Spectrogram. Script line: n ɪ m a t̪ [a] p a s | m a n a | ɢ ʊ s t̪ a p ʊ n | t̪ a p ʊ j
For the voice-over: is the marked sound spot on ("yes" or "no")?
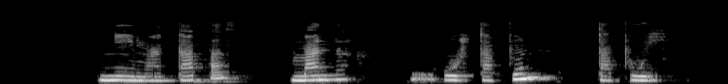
yes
